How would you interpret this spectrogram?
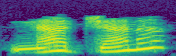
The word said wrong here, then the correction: Najida: You're close, but it's Najida. – I'm sorry. Say it again, hon. Can you speak up? – Najida.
